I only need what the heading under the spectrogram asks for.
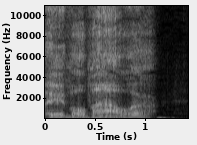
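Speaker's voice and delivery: raspy voice, low and loud. Imitating someone shouting a catchphrase: John Laurinaitis impression. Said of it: "Like John Laurinaitis".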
